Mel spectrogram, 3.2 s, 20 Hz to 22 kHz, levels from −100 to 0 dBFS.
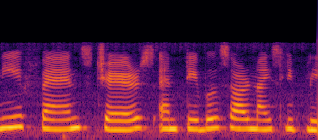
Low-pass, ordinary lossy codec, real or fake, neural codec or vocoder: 7.2 kHz; none; real; none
